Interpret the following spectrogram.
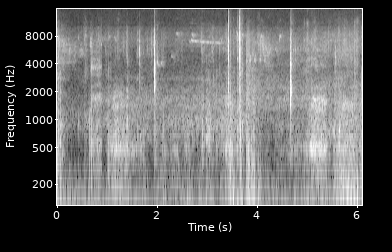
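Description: Faint, scattered clicks and light taps of hands and tools working at the coolant hoses and hose clamps on a throttle body in an engine bay, with a small cluster of taps a little past the middle.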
